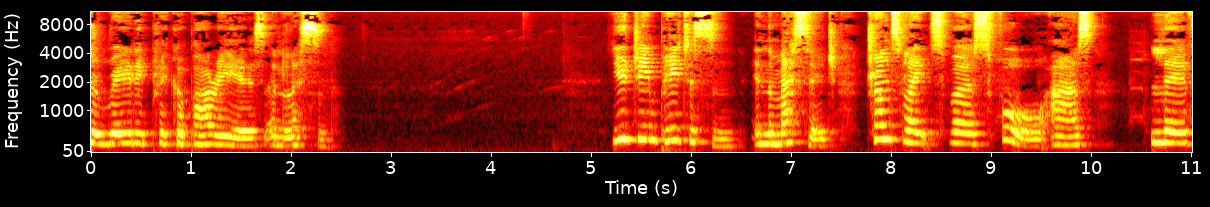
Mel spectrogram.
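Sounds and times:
faint rising whistles: 2.7 - 5.2.

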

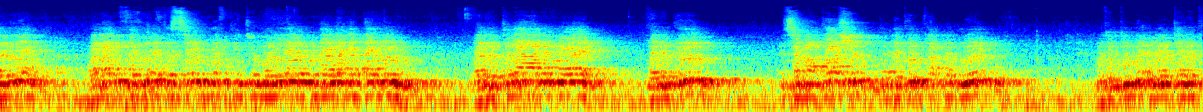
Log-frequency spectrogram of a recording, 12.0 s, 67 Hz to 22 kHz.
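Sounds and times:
man reading aloud: 0.0 - 10.4, 11.0 - 12.0.

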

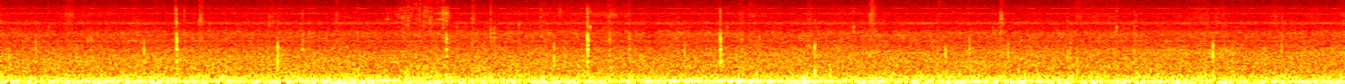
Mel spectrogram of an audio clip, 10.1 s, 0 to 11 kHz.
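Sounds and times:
low city rumble: 0.0 - 10.0
wind noise on microphone: 0.0 - 10.0.

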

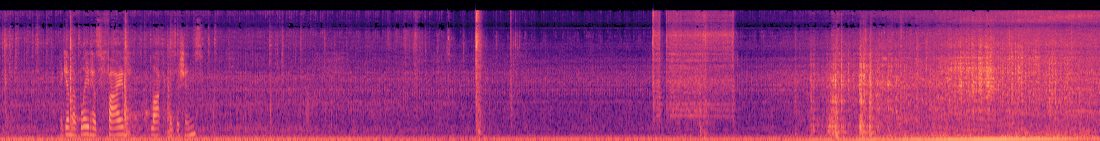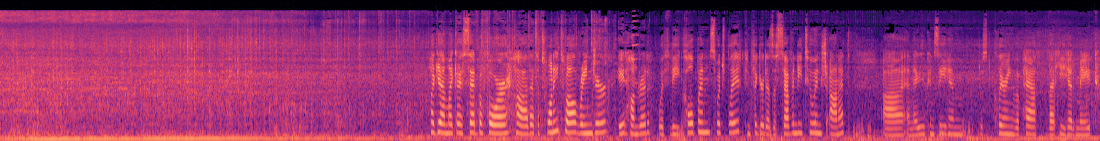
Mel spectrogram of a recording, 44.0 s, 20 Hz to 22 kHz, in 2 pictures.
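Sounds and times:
utility vehicle engine running: 0.0 - 44.0.

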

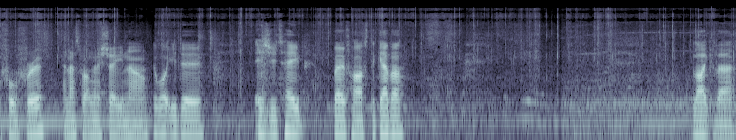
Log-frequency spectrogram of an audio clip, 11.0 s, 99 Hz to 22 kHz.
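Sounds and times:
tape crackling as peeled: 0.0 - 11.0.

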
